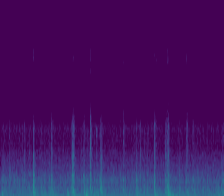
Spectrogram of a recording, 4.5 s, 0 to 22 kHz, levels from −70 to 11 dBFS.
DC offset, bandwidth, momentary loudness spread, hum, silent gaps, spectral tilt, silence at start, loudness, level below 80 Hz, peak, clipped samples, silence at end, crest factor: 0.9%; 16.5 kHz; 5 LU; none; none; -4.5 dB/octave; 0 s; -39 LUFS; -58 dBFS; -16 dBFS; under 0.1%; 0 s; 22 dB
